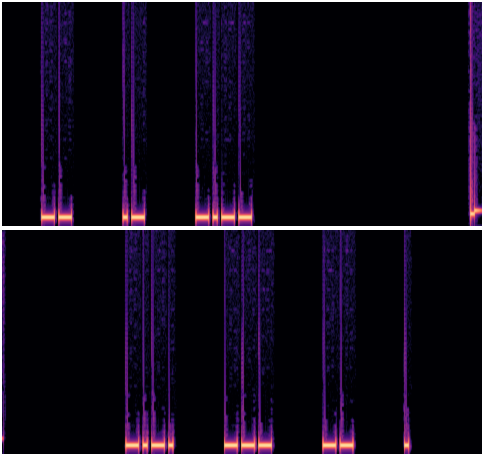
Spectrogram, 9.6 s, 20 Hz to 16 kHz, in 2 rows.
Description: Morse code, heard as a keyed tone, about 28 wpm, spaced as for 13 wpm, 700 Hz. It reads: MAY COME
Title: 4x Character Spacing - Top 100 Words - 28wpm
